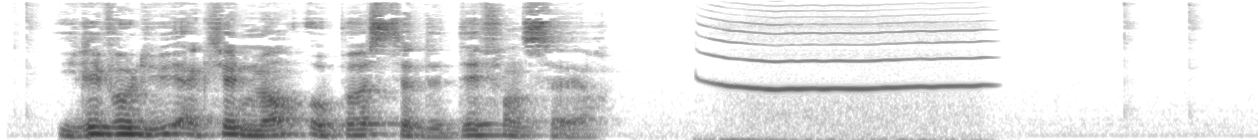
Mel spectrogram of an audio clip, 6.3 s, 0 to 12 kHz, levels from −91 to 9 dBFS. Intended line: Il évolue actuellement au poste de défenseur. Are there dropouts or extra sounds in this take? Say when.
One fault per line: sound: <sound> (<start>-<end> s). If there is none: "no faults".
sound: squeak (3.5-5.0 s)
